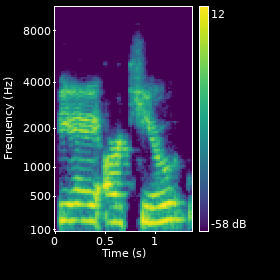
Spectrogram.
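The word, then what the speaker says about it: Barq's: I love Barks root beer. Barqs, I think it's pronounced.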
